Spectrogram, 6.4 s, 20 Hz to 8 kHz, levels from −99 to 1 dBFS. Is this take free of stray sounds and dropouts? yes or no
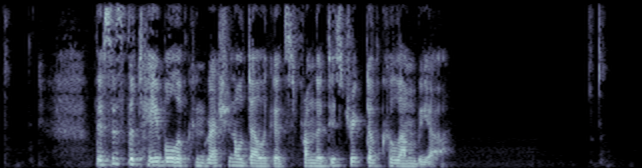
yes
